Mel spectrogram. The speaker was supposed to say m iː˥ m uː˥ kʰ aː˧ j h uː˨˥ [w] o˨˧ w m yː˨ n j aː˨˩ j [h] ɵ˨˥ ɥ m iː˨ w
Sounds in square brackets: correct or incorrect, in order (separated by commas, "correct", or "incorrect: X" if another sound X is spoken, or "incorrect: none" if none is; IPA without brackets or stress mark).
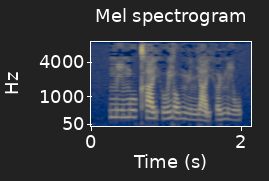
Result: incorrect: j, correct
